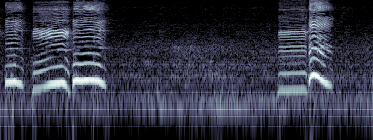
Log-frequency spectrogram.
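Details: Shira, a female Siberian Husky, plays with a Nerf squeaker football. Three short arched whining yelps come in quick succession, then a pause of quiet room noise, and then two more rising-and-falling whines.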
